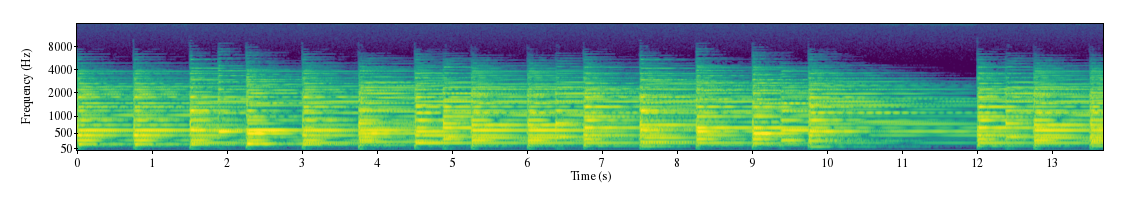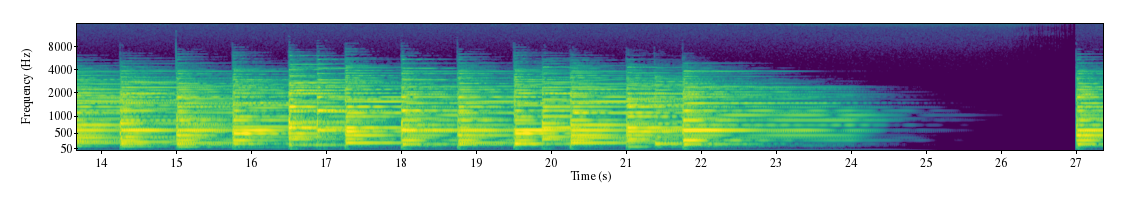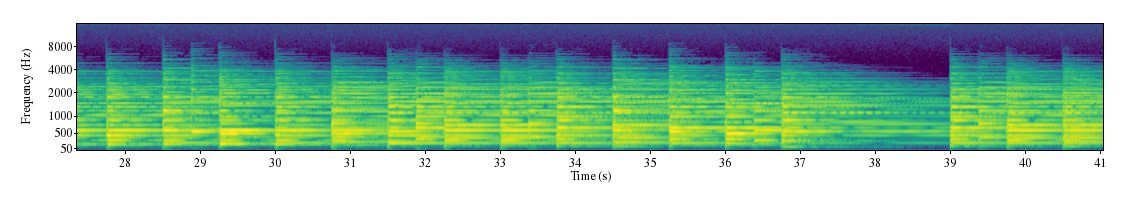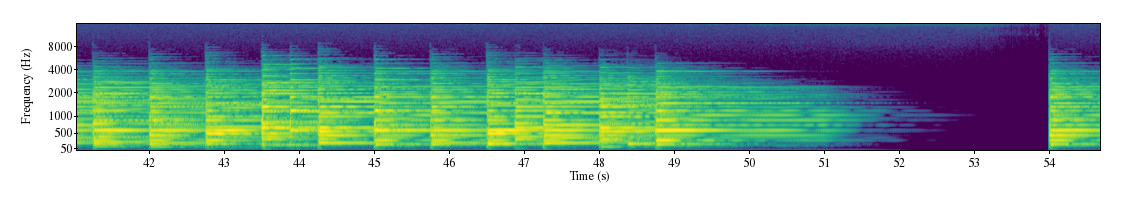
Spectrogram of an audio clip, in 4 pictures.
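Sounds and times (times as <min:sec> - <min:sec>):
mono piano playing hymns: 0:00.0 - 0:24.4, 0:27.0 - 0:51.4, 0:54.0 - 0:54.6.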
